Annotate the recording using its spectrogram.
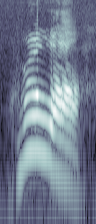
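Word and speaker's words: ruach: for the holy spirit the pronounciation itself sounds like breath because it has to come from your larynx and exhale with the burst of air grulla try it with me GRU ah very good Rula is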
